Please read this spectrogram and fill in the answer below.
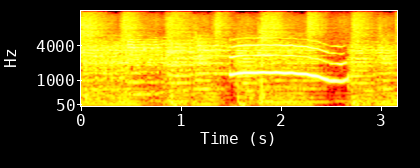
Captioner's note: Sweet Polly Purebred Screams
